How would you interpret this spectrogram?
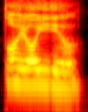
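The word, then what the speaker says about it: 토요일: Selanjutnya untuk Sabtu, nah Toyoil.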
